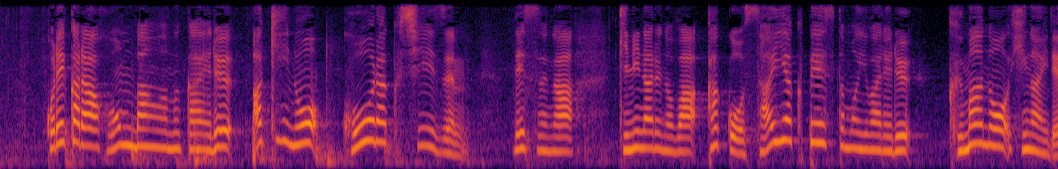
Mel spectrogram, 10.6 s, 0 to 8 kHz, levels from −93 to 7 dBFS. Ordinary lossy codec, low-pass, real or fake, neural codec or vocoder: none; 7.2 kHz; real; none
